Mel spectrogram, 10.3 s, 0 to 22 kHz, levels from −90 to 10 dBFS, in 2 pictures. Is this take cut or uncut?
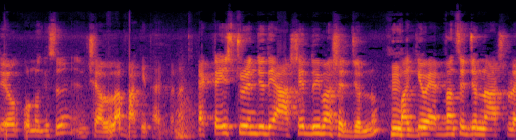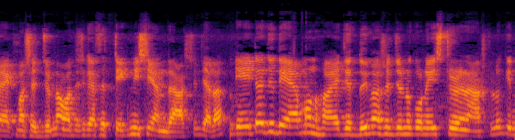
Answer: cut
